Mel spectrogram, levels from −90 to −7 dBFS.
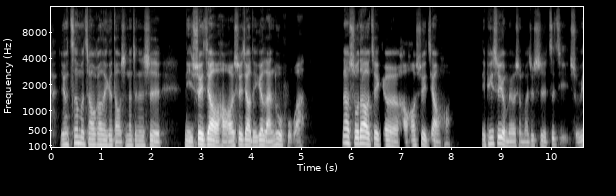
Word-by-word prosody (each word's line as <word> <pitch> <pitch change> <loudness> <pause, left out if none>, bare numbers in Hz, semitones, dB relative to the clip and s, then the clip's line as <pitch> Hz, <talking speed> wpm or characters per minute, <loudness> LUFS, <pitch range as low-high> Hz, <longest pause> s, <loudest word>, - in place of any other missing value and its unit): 有 135 +1 -3
这 175 +6 -2
么 165 -3 0
糟 140 -2 -1
糕 135 0 -1
的 130 - 0
一 - - -3
个 125 - -2
导 105 -5 -4
师， 100 +5 -6
那 125 0 -5
真 120 0 -8
的 115 0 -5
是， 115 -4 -1 0.4
你 115 -3 -2
睡 135 +6 +6
觉 130 -4 +7
好 100 -2 -1
好 110 +2 +2
睡 135 +5 +1
觉 130 -1 +4
的 110 - -3
一 - - -4
个 130 +1 +3
拦 110 -2 +1
路 135 0 -1
虎 - - -13
啊。 - - -9 0.7
那 180 -1 +2
说 160 -1 +2
到 165 -2 +6
这 145 0 -1
个 120 -6 -1
好 100 - -8
好 125 +3 -5
睡 130 +1 -3
觉 110 -3 -3
哈， 95 - -19 0.6
你 130 - -8
平 155 +6 -4
时 160 +2 0
有 155 -3 +5
没 110 -3 -4
有 105 - -3
什 110 0 -8
么 100 0 -9
就 120 - -10
是 120 -2 -6
自 145 - -8
己 295 - -17
属 105 - -10
于 - - -9
125 Hz, 295 characters per minute, -22 LUFS, 110-140 Hz, 0.7 s, 觉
